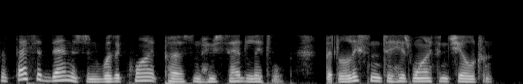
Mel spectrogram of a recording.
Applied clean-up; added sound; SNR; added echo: neural mask model DeepFilterNet 3.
